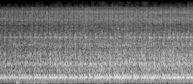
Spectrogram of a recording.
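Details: Mercury 8HP two-stroke outboard, sat unused for an unknown time, running in a water tub on its first test start; a steady, even buzz at constant pitch with no knocks or misses while shifting between reverse and neutral; normal running.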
